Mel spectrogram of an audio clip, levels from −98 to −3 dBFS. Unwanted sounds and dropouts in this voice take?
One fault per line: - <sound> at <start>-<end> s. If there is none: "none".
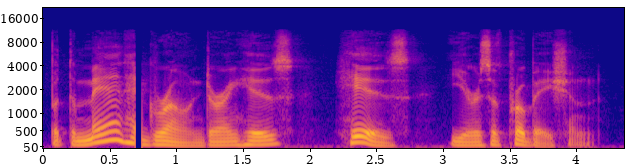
- dropout at 0.7-0.7 s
